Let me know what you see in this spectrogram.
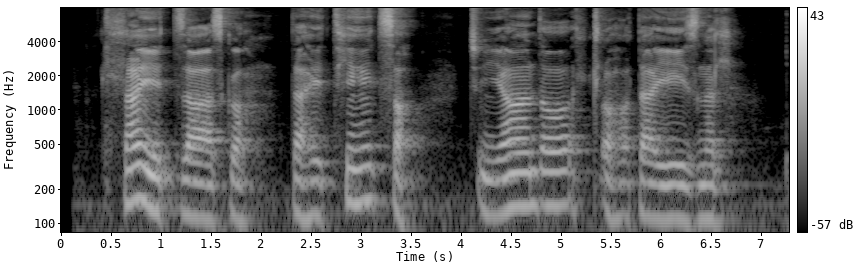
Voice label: It snowed a long time ago and the hilocopter drop, navajo; clauses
